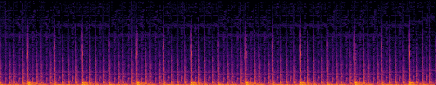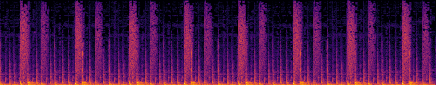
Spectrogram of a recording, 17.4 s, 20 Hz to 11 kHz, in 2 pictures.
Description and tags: Two variations of one loop, 110 bpm, each part loops perfectly.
